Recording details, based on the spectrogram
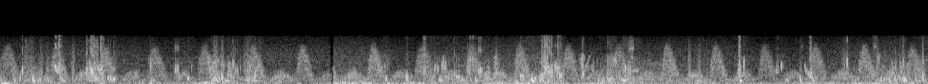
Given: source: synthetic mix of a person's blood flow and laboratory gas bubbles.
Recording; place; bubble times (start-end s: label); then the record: Doppler ultrasound of blood flow; subclavian vein
0.00-0.05 s: bubbles
0.11-0.68 s: bubbles
0.83-1.22 s: bubbles
1.34-1.39 s: bubbles
1.47-1.58 s: bubbles
1.72-1.96 s: bubbles
2.04-2.66 s: bubbles
3.81-3.92 s: bubbles
4.03-4.15 s: bubbles
4.19-5.69 s: bubbles
5.78-6.43 s: bubbles
7.34-7.53 s: bubbles
7.75-7.92 s: bubbles
7.96-8.19 s: bubbles
8.43-8.51 s: bubbles
8.71-9.29 s: bubbles
From the record:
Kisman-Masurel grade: 333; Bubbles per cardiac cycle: rolling drumbeat, 9 or more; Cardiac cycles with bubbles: 50 to 99%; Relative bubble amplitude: loud (0.450 to 0.775); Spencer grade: 3 (all of the cardiac periods contain showers or single bubble signals, but not dominating or overriding the cardiac motion signals); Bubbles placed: anywhere in the cardiac cycle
